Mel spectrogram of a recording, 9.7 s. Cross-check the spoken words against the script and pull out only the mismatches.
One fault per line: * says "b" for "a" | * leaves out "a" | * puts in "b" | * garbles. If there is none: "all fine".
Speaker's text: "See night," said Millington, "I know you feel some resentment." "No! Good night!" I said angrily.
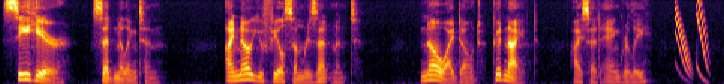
* says "here" for "night"
* puts in "I don't"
